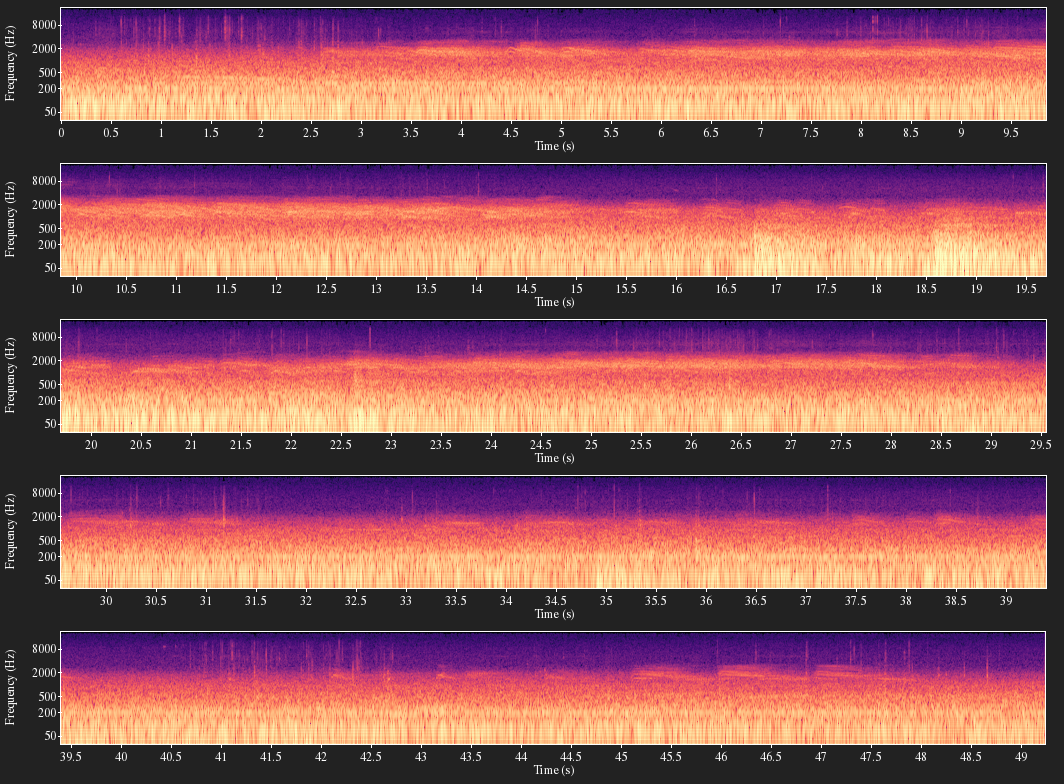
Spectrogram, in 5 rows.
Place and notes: berlin, plänterwald: spree - the city, the country & me: spree river bank
cracking ice of the frozen spree river, towboat maneuvers a coal barge into place, crows, distant sounds from the power station klingenberg
the city, the country & me: january 26, 2014
Berlin, Germany, January 2014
